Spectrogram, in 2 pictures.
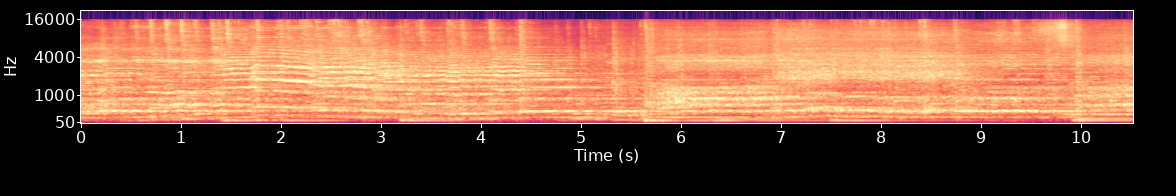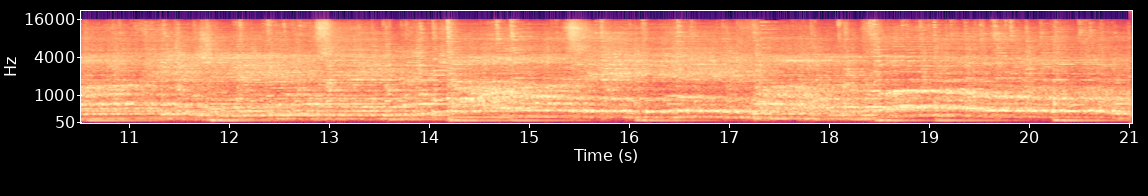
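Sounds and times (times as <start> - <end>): man singing with choir: 0.0 - 2.8, 5.7 - 21.0
frame drums: 0.0 - 21.0
plucked strings and flute ensemble: 0.0 - 21.0.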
